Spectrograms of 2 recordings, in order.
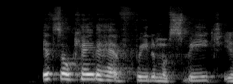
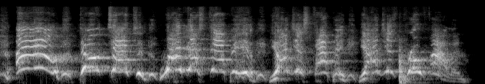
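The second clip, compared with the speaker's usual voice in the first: much higher, loud outraged shout; shouting parent; 7 dB louder than usual. Retold or imitated. Parent on speakerphone shouting at police, high and loud. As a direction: yell at the officers in protest. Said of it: "when they can hear me on there".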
